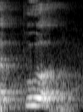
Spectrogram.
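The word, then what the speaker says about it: poor: होगा ऊ ओ, ऊ, जैसे पुअर, ठीक है, तो ये डिप्थोंग लगेगा पुअर में। पुअर को कैसे लिखेंगे, ऊ ओ, र साइलेंट रहेगा।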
